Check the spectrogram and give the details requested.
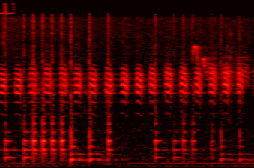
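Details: Male Red-breasted Nuthatch in the northeastern US singing non-stop, to defend a territory or attract a mate: a fast run of nasal, tinny 'ank' notes, about four a second, over a low steady hum.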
